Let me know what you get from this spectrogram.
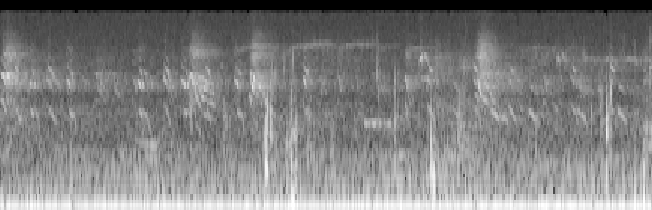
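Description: Birds chirping and calling: a dense run of short falling chirps with a few longer whistled notes, over a steady low rumble.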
